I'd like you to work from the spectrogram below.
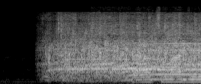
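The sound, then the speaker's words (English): A round of applause for a birthday shout-out begins suddenly after a moment of silence, quickly swelling into loud, steady clapping that holds at full strength to the end. “can I get a round of applause for Miz?”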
